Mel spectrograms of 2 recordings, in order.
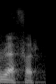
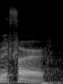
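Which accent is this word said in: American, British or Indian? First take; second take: Indian; American. First: It is said in a common Indian English way. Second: It is said in an American English accent. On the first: The speaker calls it wrong. "हमारे mostly जो लोग हैं वो उसको कहते हैं रेफर" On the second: The speaker calls it right. "American English में है रेफर"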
